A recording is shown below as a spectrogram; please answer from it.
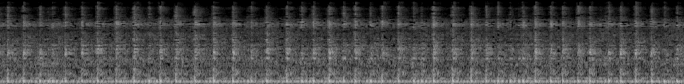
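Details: Yamaha RX King two-stroke after rebore to 175 oversize piston, fixing a rough noise from a shaved piston: quick, even popping idle free of grinding or rattles, smoother than before; normal idle.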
